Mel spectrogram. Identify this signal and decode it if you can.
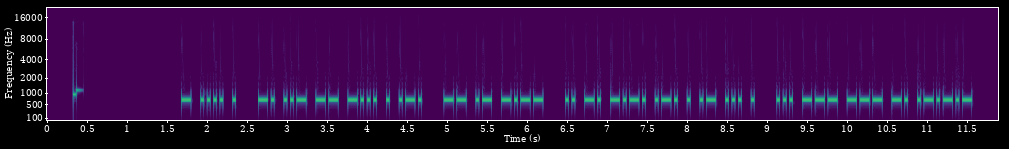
Morse code, heard as a keyed tone, about 32 wpm, 700 Hz. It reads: THE NUMBER MAY INCREASE SOON.
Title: Sentences from Top 1000 Words - Review Part 4 - 30wpm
